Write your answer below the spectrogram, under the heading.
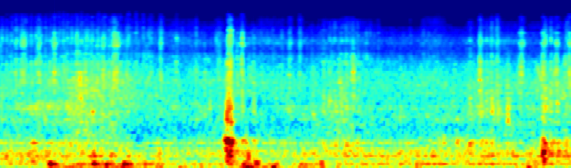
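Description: Steady rumble of bicycles rolling over pavement, with two short sharp knocks, about two seconds in and near the end.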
